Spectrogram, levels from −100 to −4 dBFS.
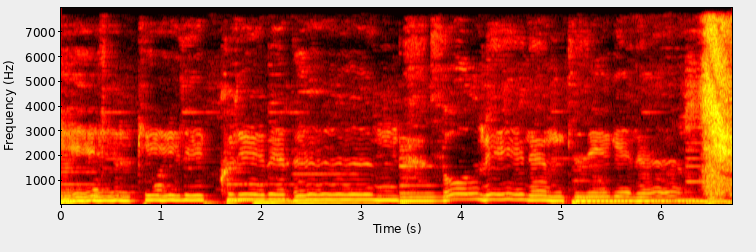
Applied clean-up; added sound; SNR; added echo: classical method log-MMSE.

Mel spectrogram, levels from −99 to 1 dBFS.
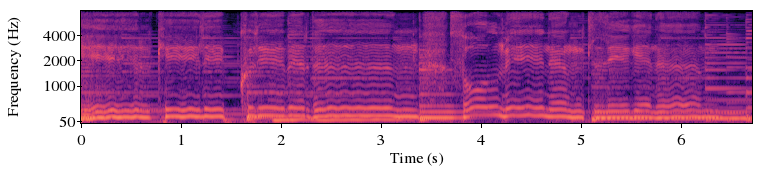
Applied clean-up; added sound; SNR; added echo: none; none; none; none.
